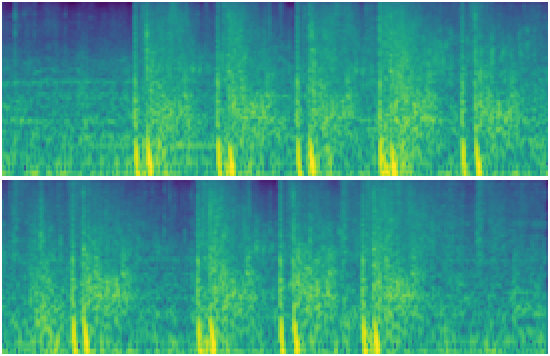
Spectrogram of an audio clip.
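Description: A handgun fires repeated loud shots.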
